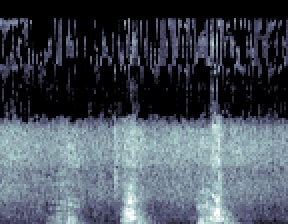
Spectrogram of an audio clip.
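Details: Rottweilers in a kennel, all with kennel cough; hoarse bark.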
